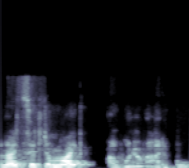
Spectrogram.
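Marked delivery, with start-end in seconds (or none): 1.1-1.9 barely audible half-whisper under the breath. Retelling telling a mentor a secret plan: imitating own half-whisper. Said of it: "whispered it".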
